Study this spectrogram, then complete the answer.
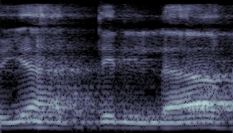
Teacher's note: زیر کی وجہ سے لام اسم جلالہ باریک پڑھا جائے گا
